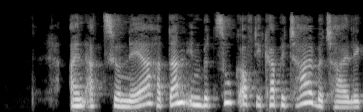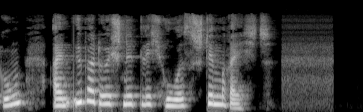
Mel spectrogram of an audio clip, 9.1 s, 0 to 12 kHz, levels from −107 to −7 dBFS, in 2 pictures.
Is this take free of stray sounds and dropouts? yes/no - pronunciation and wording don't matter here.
yes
